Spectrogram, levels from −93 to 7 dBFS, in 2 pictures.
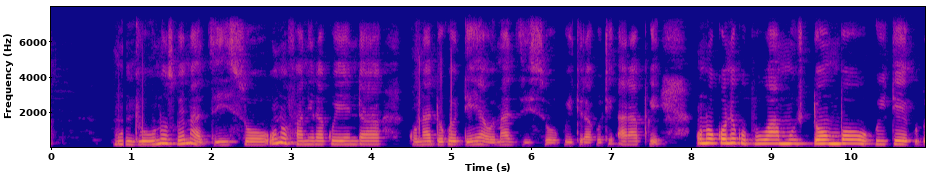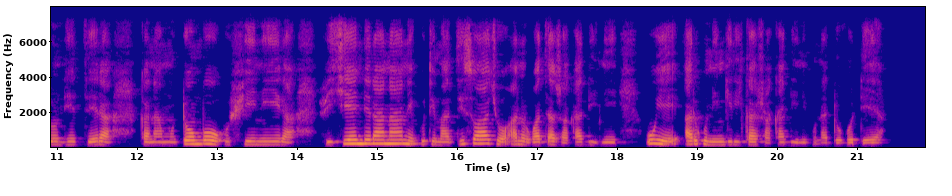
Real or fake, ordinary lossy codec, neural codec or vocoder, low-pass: real; Opus, 64 kbps; none; 7.2 kHz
